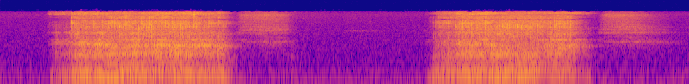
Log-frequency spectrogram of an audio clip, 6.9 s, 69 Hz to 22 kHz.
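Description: Very loud, long, rumbling snores, each followed by a softer breath out, about 16 a minute; heavy snoring.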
